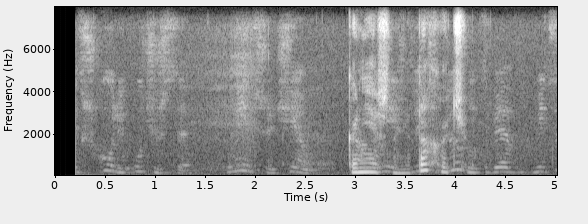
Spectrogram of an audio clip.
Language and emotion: Russian, neutral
